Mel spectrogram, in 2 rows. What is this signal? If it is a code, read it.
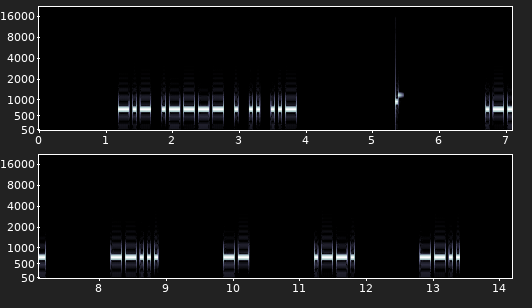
Morse code, heard as a keyed tone, about 21 wpm, spaced as for 11 wpm, 700 Hz. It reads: K1EIU W7MPZ
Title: USA Call Signs - 5 Characters - 6x Character Spacing - 22wpm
